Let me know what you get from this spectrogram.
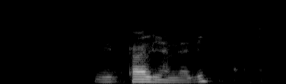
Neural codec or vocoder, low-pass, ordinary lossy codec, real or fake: codec, 16 kHz, 8 kbps, FunCodec, trained on Chinese and English, 25 frames a second; 5.4 kHz; Opus, 16 kbps; fake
